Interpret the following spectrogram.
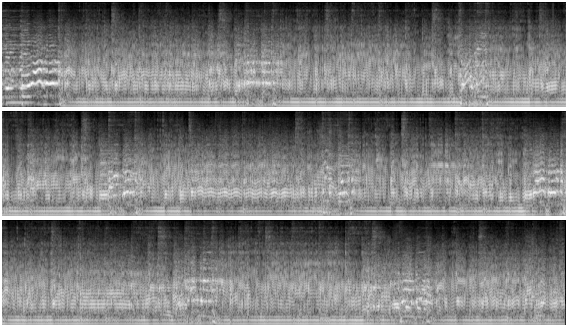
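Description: Loud dance song with a sung melody and heavy, steady bass, played through a truck-mounted DJ speaker stack. The bass notes break off briefly every second or two.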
